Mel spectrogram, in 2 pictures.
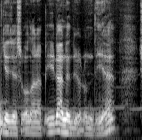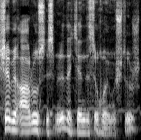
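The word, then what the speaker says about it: Şeb-i Arus: Bir kısmı Şeb-i Aruz diye onu telaffuz eder. Yok, aruz vezniyle alakası yok. Sonu S. Şeb-i Aruz.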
